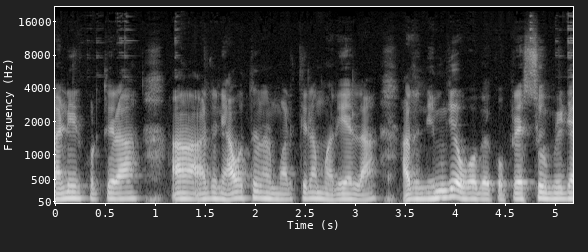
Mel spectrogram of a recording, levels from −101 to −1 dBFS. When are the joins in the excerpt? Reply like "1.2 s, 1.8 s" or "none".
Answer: none

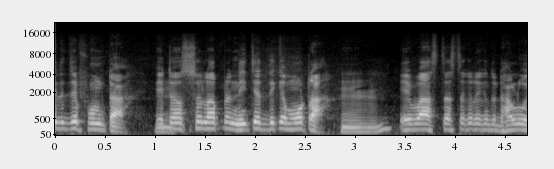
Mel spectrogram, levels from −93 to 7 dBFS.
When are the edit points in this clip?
none

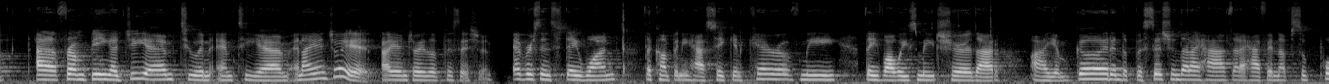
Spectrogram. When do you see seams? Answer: none

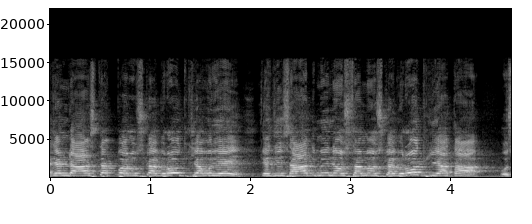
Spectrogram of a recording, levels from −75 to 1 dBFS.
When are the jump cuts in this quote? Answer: 1.6 s

